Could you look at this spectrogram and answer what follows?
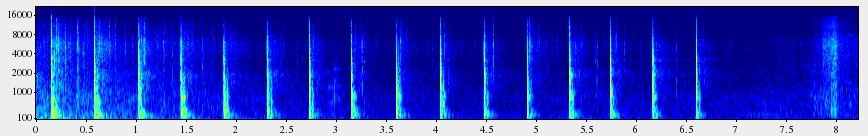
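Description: Condor Woodlaw bushcraft knife chopping into the base of a standing sapling: about sixteen sharp, evenly spaced strikes into the wood, a little over two a second, stopping about two-thirds of the way through.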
